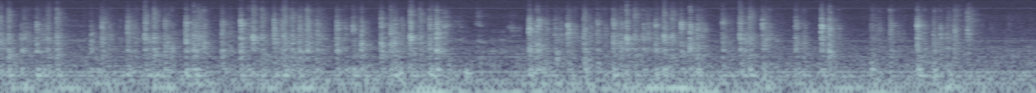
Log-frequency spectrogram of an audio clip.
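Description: Typing on a computer keyboard: rapid, irregular keystrokes with a few brief pauses.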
